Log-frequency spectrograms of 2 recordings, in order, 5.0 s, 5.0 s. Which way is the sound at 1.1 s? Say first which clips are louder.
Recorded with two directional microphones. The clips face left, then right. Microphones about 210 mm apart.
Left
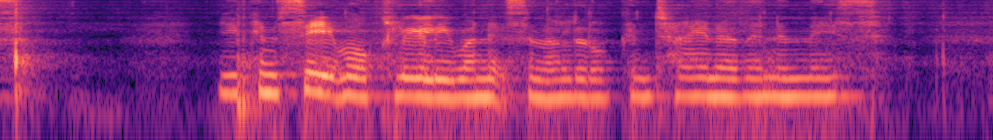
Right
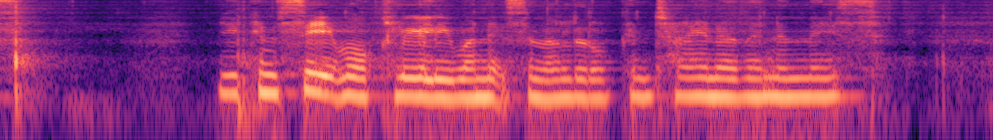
Right 5 dB; 50° right (ahead or behind).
